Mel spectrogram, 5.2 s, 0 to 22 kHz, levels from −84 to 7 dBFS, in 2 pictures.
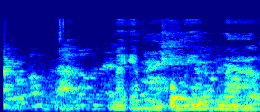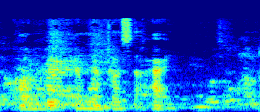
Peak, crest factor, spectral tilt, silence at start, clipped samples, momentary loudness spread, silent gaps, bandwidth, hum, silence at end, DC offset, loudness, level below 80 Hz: -2 dBFS; 24 dB; -4.5 dB/octave; 0.05 s; under 0.1%; 14 LU; none; 11.5 kHz; none; 0 s; under 0.1%; -26 LUFS; -60 dBFS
